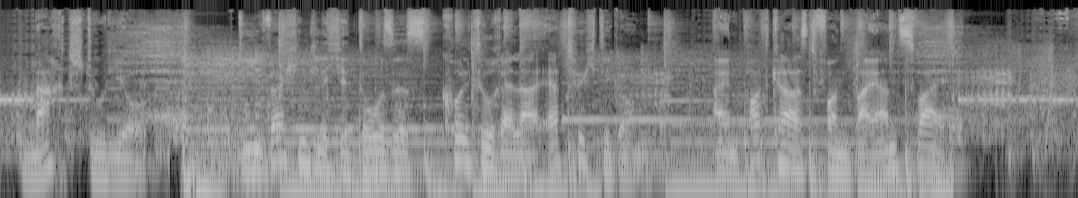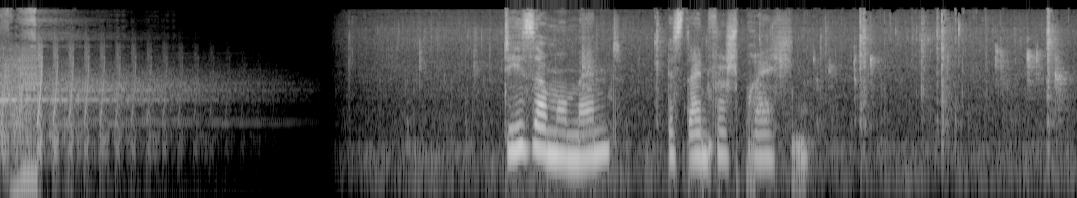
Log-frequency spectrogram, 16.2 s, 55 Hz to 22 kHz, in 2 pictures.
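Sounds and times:
speech: 0.2s - 7.4s, 11.9s - 14.3s
butter melting and sizzling in a pan: 10.6s - 16.1s.

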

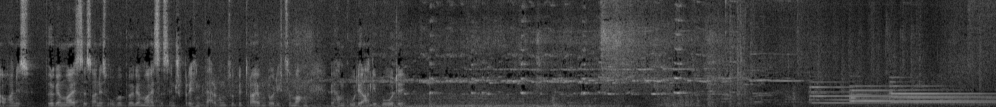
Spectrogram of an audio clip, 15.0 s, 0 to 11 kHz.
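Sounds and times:
speech: 0.0s - 6.6s
train rumbling in: 2.2s - 12.3s
train wheels screeching as it slows: 2.9s - 12.1s
bright sustained chime of several bell-like tones: 11.2s - 14.9s.

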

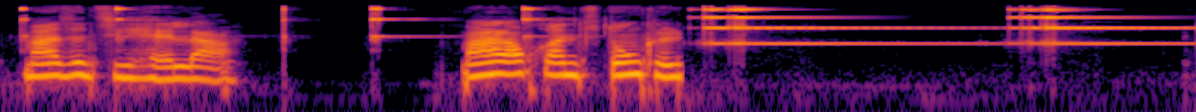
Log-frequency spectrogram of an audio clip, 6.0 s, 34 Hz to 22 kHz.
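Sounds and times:
speech: 0.1s - 1.2s, 2.3s - 3.5s
bicycle bell ringing: 1.8s - 2.8s, 3.4s - 5.9s.

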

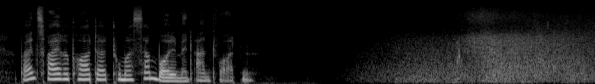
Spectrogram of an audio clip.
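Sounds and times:
speech: 0.2s - 2.6s
wind: 3.4s - 5.9s
waves washing onto the shore of a Baltic Sea bay: 3.6s - 5.9s.

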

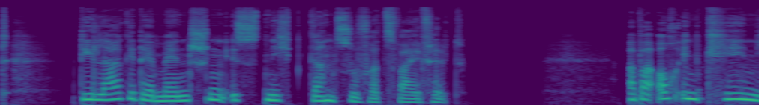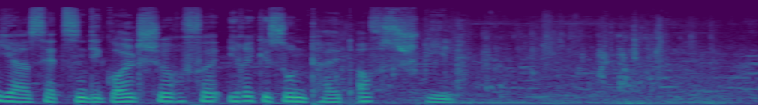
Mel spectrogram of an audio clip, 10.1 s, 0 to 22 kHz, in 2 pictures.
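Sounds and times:
speech: 0.5s - 3.2s, 4.2s - 8.4s
muddy water sloshing and swirling in a metal bowl: 6.8s - 10.1s
gold miner stirring muddy water in a metal bowl with bare hand: 7.2s - 10.1s.

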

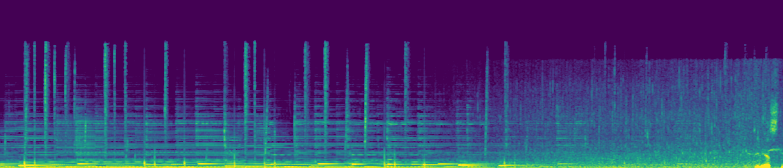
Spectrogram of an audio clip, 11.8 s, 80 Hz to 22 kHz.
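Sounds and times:
short musical passage with plucked notes: 0.0s - 11.0s
wild river rushing and churning: 6.9s - 11.7s
speech: 11.3s - 11.7s.

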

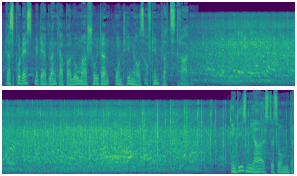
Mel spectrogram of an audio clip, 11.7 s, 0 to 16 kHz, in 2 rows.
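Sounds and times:
speech: 0.1s - 4.8s, 10.4s - 11.7s
large crowd roaring and cheering at a religious procession: 2.2s - 11.1s
voices shouting: 3.8s - 10.1s
scattered clapping: 3.9s - 11.7s.

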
